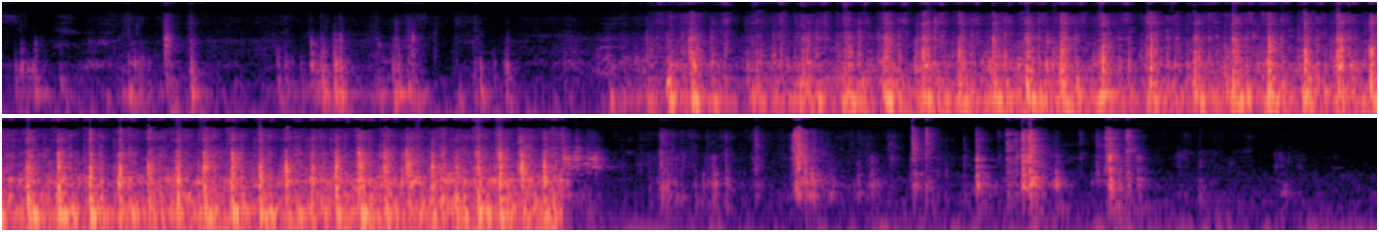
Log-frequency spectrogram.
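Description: A knife chopping fast on a cutting board: a few separate knocks, then a steady run of quick, even strokes, several a second, for about six seconds that stops abruptly, followed by a few more scattered knocks.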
